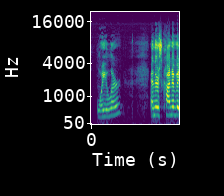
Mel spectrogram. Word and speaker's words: Euler: Euler's constant which looks like it should be pronounced uhler but he Swiss and it's pronounced Euler and there's kind of a joke that you're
